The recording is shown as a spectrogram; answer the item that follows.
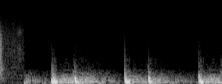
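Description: Heartbeat-style intro sound effect: deep, low thumps in lub-dub pairs, a pair about every three-quarters of a second.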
